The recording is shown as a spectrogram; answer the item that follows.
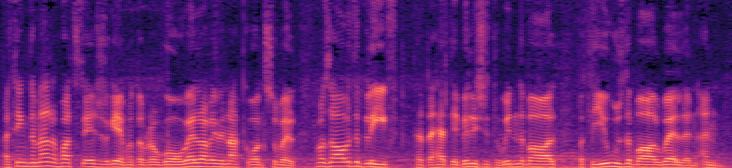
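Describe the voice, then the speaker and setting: A man's voice: mid-range voice, rapid-fire, few pauses, a bit bright. An Irish man presenting sports radio, interviewing a manager and wishing him well.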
